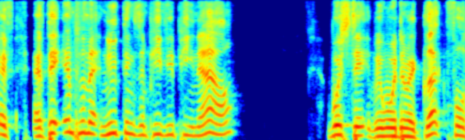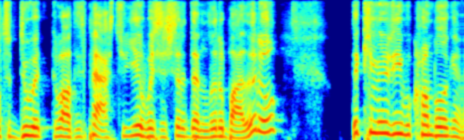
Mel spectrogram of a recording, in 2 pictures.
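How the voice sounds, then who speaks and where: A man shouting at a high pitch and very fast pace, with lively intonation and a dry, close sound with no echo. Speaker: gaming live streamer. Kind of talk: angry live stream rant. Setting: live stream. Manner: yelling; repetitive, stammering.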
